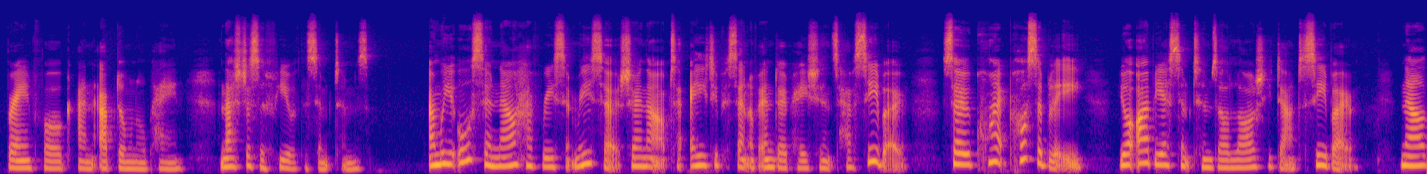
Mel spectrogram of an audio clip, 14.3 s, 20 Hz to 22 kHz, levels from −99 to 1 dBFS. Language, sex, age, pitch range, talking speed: English, female, 20-39, 160-220 Hz, 175 wpm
